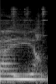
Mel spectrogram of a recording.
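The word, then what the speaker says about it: haïr: comme vous l'avez constaté le H est aspiré mais pourquoi le verbe aïir prend un h aspiré là encore il s'agit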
